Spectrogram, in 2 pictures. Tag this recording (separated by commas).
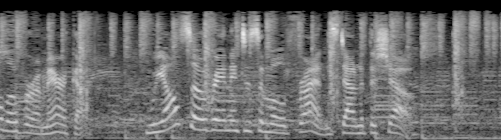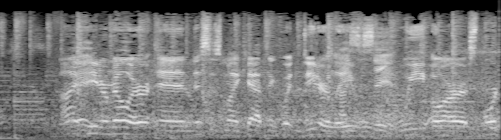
Speech, Music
